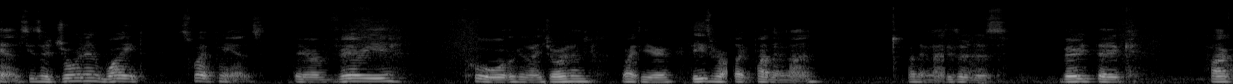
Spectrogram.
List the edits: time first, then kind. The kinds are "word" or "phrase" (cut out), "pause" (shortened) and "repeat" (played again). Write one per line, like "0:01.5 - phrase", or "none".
0:02.8 - pause
0:05.4 - word
0:06.4 - word
0:06.8 - pause
0:07.3 - word
0:09.0 - pause
0:09.4 - word

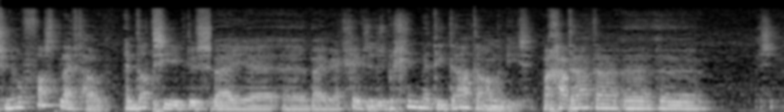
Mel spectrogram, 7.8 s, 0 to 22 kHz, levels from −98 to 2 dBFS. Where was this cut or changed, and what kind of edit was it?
0:01.2 - pause
0:01.5 - word
0:02.1 - word
0:05.4 - pause
0:05.7 - word

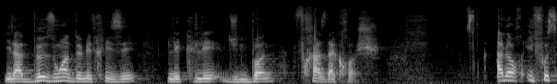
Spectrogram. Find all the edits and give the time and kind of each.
none

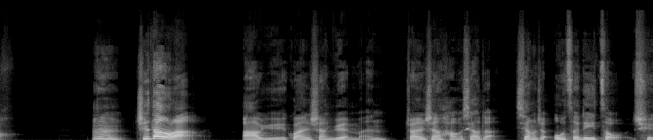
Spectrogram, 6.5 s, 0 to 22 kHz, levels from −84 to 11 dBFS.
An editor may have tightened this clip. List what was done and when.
0:02.3 - pause
0:04.0 - pause

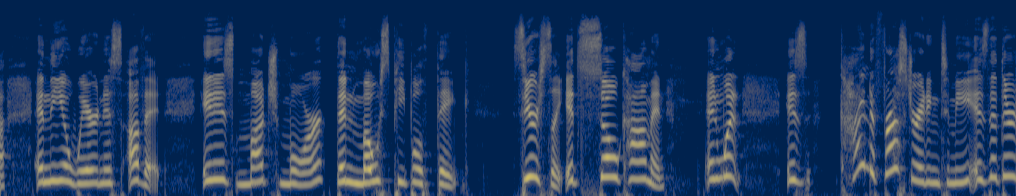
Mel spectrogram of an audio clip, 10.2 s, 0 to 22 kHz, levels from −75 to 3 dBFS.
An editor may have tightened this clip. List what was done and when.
0:02.3 - word
0:03.3 - word

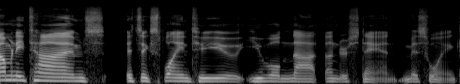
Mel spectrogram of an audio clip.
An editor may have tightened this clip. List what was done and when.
none

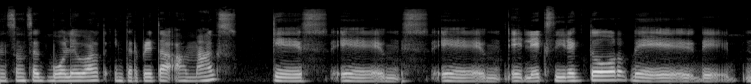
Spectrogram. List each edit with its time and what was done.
0:04.0 - repeat

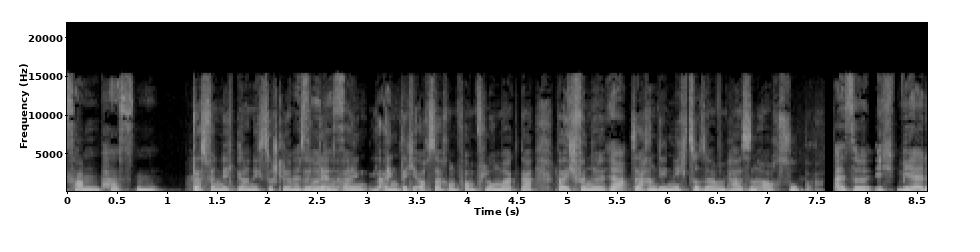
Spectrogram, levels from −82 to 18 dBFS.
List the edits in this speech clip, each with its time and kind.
none

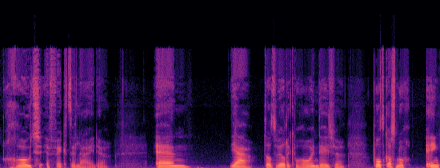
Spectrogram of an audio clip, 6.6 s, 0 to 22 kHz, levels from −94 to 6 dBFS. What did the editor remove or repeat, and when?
0:04.4 - word

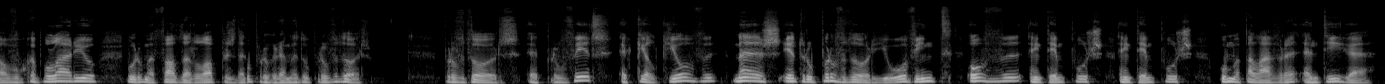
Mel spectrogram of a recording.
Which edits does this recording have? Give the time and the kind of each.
0:01.2 - word
0:02.5 - phrase
0:06.1 - pause
0:07.3 - pause
0:09.6 - pause
0:11.1 - repeat

